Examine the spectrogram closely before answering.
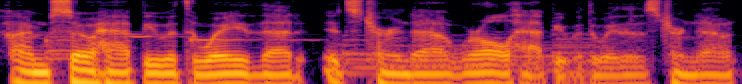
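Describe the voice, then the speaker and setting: A man's voice: sits low, level tone, fast talker, darkish tone. A man speaking as a podcast guest in a casual, reflective interview conversation, explaining his thoughts with examples. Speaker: podcast guest, audio drama creator.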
